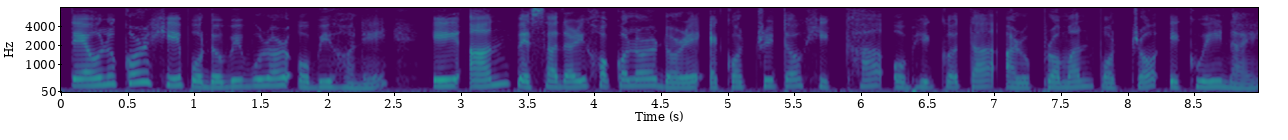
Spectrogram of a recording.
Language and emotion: Assamese, neutral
